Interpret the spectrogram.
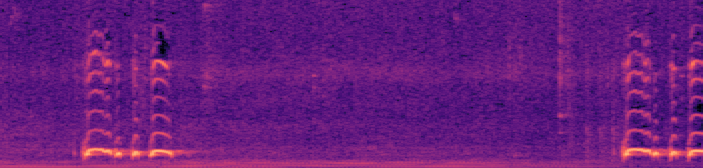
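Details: Male local Javanese zebra dove, a song to provoke rival males: two phrases of quick, rippling coos, the first near the start and the second near the end, with low humming noise between them.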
